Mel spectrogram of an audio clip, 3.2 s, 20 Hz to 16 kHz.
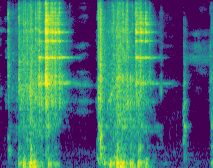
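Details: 2020 Coleman 100cc minibike, tipped over and lost its oil, throttle faulty, suspected slight hydrolock from overfueling: short pull-start cranking bursts and sputters dying each time; cranking no-start.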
